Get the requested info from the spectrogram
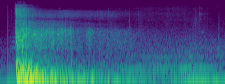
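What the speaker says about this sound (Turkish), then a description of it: "Sıkıntı yok bombadan hasar almadım" A grenade explodes in PUBG Mobile, one sudden loud close blast that dies away into a long low rumbling tail.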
